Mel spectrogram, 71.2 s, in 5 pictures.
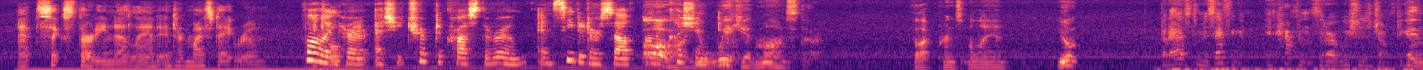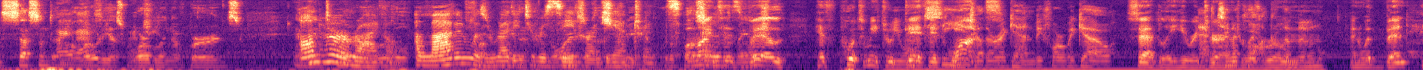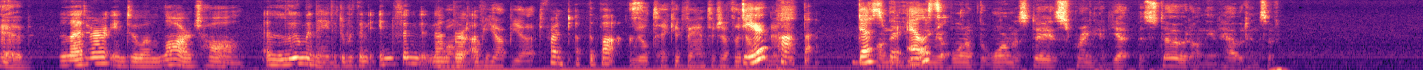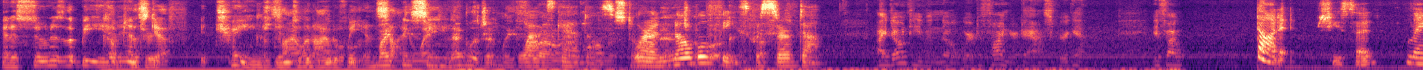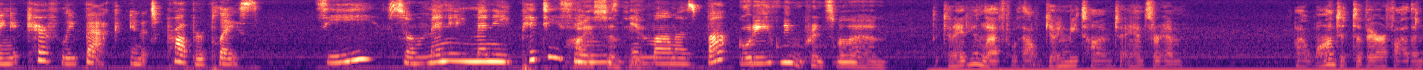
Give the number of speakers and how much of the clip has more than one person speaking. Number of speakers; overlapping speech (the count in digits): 6, about 34%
